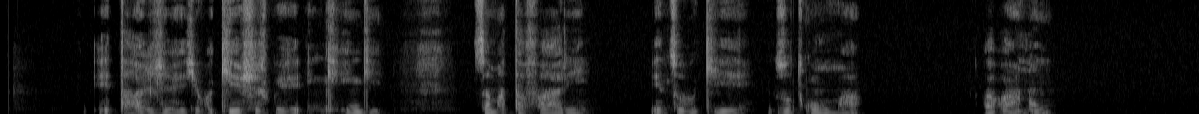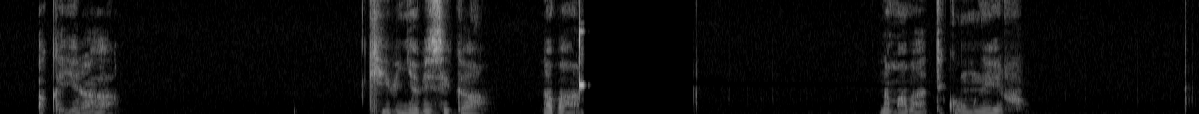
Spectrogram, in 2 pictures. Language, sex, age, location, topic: Kinyarwanda, male, 18-24, Musanze, finance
